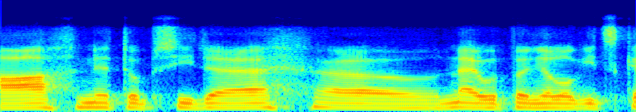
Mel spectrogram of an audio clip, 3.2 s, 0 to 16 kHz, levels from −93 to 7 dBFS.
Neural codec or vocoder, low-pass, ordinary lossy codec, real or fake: codec, 16 kHz, 0.3 kbps, FocalCodec; 7.2 kHz; Opus, 24 kbps; fake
